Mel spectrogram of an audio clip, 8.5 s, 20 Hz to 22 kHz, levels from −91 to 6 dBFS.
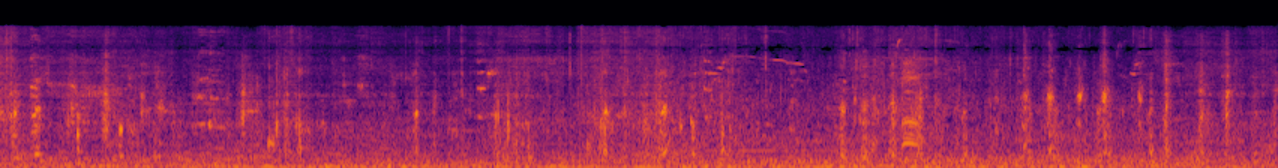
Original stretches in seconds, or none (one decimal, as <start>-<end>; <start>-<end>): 4.4-7.7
